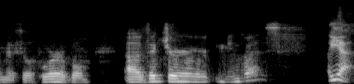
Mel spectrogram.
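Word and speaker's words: Adame Mínguez: Victor Minguez? Yeah, Adame Minguez.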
